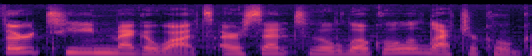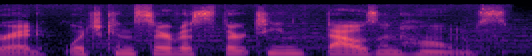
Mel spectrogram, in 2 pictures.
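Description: A woman's voice: lowish voice, normal speed, fairly bright tone, faint music behind. A woman reading a scripted promotional narration as an infomercial narrator.

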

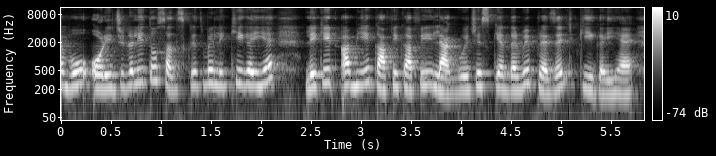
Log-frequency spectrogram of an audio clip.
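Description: A woman's voice: mid-range voice, a little mellow. An Indian woman teaching a history lesson for exam preparation in mixed Hindi and English, explaining patiently and asking her students questions.

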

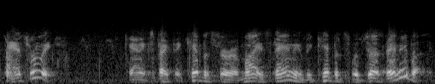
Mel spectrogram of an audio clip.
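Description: A cocky wisecracking Brooklyn mechanic. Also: male voice, a little high, wildly swooping pitch, fast talker, a little hiss or hum, rough recording. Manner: brash, teasing wisecracks. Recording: 1940s film soundtrack with faint music.

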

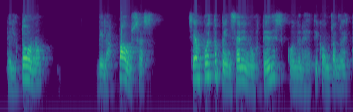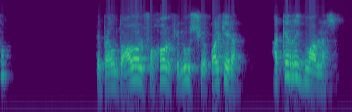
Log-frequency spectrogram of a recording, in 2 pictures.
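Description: A man's voice: on the high side, a little mellow, highs cut off. A man in his forties with a Rioplatense accent, leading an interactive online speaking workshop, asking questions and calling listeners by name. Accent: Rioplatense Spanish. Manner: engaging, calls on listeners by name, many questions. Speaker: public speaking trainer. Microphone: video call.

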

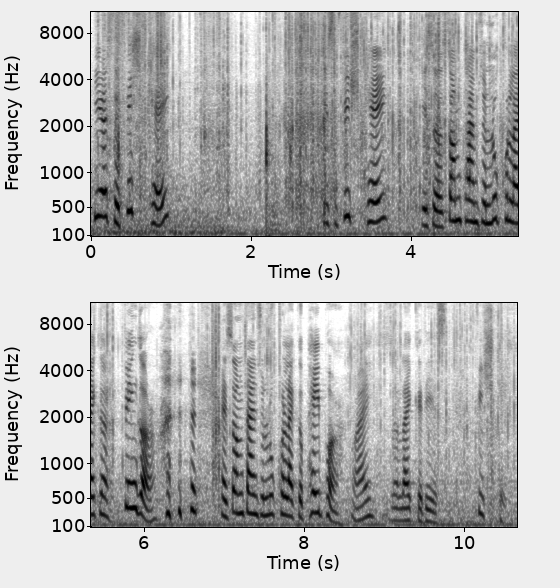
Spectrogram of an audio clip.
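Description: A woman's voice: high voice, animated, unhurried, long pauses, noisy background. A middle-aged woman from Korea with a Korean accent, chatting enthusiastically as she walks through a grocery store and shows products to the camera. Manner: chatty, enthusiastic, laughs often. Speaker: cooking channel host. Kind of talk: casual shopping walkthrough. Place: large grocery store aisles, indoors.

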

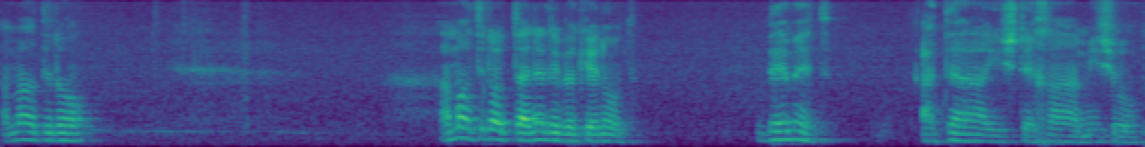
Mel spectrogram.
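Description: Emphatic man preaching, higher-pitched. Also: long pauses, warm tone. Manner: repetitive, emphatic, keeps calling the audience to listen; colloquial and affectionate toward the crowd. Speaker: rabbi. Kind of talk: Torah lesson sermon to a live audience.

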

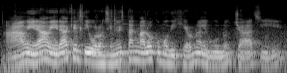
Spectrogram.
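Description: A man's voice: medium pitch, fairly quick, a bit bright, slight background noise. A man streaming a game live, chatting casually. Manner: chatty, greets chat, slangy.

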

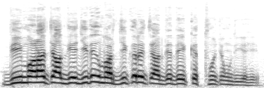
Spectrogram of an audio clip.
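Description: A man voicing a proud young princess who gives sharp orders, in a spoken folk tale. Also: sits high, lively intonation, racing, dry recording, clean studio sound. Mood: commanding.

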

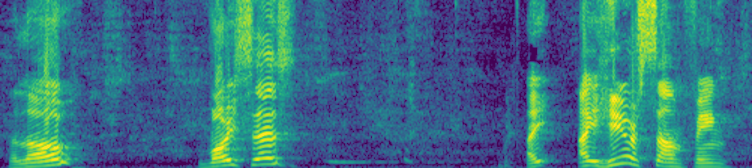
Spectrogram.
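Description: A man hosting a horror game let's play on a desk mic with a pop filter, excitable, yelping and shouting at scares between jokey asides. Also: high voice, drawn-out words. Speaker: gaming channel host.

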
